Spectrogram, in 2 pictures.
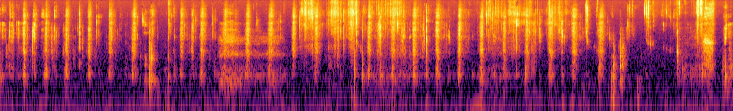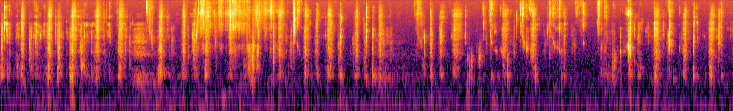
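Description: Close-miked mouth sounds of eating green grape cream cake: chewing and wet smacking, many small irregular clicks with no pauses.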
